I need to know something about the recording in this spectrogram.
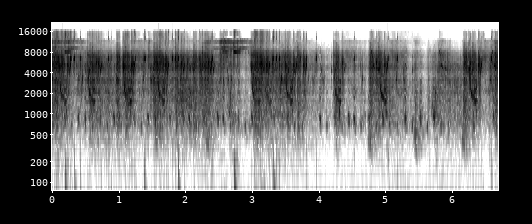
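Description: Game laser shots fire rapidly with bright zapping bursts.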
